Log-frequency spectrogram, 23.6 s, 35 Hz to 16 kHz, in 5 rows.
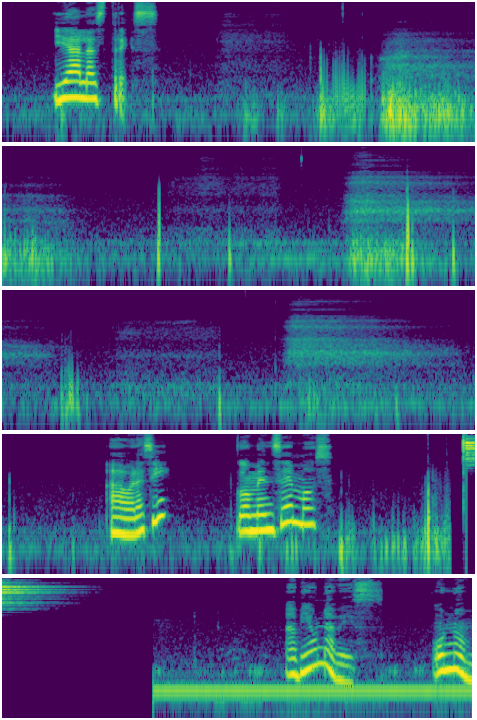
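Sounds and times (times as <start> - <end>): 
speech: 0.5 - 1.6, 3.2 - 4.0, 15.3 - 15.9, 16.5 - 17.6, 21.8 - 23.6
slow deep breathing in and out as a breathing exercise: 2.1 - 5.7, 6.3 - 14.2.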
